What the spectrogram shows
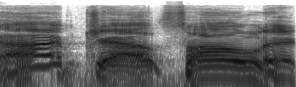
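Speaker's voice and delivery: put-on old man voice. Mocking a fighter on a clip who sounds eighty: imitating Chael Sonnen as an old man. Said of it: "When did Chael Sonnen start being like".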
